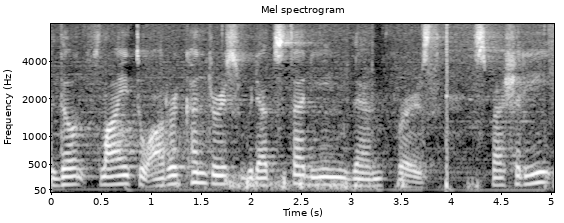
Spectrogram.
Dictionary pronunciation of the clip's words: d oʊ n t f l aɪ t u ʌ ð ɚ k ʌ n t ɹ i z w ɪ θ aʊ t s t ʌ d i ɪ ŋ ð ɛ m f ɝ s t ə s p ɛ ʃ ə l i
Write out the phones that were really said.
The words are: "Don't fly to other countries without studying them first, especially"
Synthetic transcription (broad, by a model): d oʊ n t f l aɪ t u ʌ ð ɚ k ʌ n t ɹ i s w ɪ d aʊ t s t ʌ d i ɪ ŋ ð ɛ m f ɝ s t s p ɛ ʃ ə l i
